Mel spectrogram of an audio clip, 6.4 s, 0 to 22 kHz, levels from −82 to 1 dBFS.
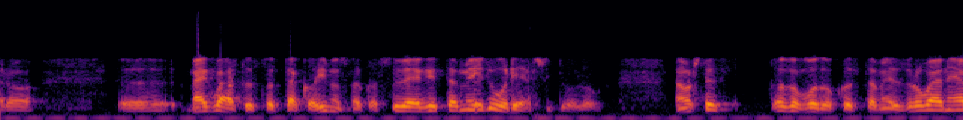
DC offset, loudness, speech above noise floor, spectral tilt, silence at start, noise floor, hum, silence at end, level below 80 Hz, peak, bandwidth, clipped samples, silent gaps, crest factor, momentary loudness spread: under 0.1%; -29 LUFS; 29 dB; -5 dB/octave; 0 s; -56 dBFS; none; 0 s; -58 dBFS; -12 dBFS; 8.2 kHz; under 0.1%; none; 18 dB; 14 LU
